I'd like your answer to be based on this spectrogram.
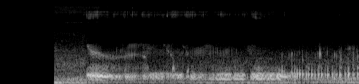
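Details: Stomach growling: loud, drawn-out low gurgling growl with a croaking quality; ordinary stomach growling (borborygmi) from gas and fluid moving through the gut.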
